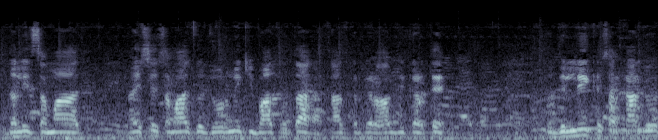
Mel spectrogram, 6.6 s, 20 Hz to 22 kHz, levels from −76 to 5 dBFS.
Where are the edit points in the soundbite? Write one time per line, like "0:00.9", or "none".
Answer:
none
